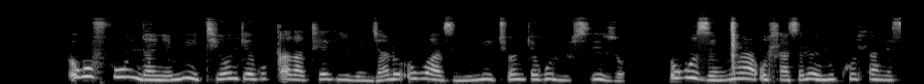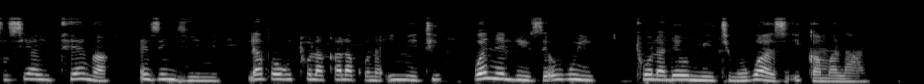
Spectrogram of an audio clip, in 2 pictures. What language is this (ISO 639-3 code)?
nde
